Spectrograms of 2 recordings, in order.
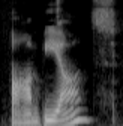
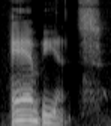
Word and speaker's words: ambiance: talk about this word this word has two pronunciations you cannot say this and the new hotel had a very nice ambiance that's right you cannot say I'm Beyonce you can say ambiance or ambience it has two pronunciations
